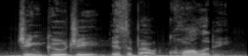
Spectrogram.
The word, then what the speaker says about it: Jinguji: he keeps going jingoish i'm here welcome to jinguji aha was right on the pronunciation i'm so awesome can i talk to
